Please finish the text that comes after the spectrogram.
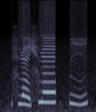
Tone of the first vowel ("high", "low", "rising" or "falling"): low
